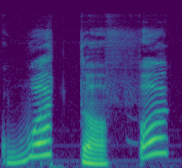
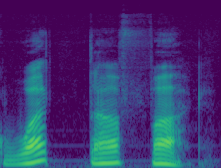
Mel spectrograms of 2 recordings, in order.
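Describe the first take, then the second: First: Slow, high-pitched what the fuck; high stunned disbelief. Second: Slow, low, flattened what the fuck; low stunned disbelief. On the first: Telling Ava about the strange gift, slow high stunned disbelief. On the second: Reacting to Ava's plan for Nance, low slow dismay. Pulled the pecker in restaurant. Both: Retold or imitated.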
